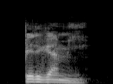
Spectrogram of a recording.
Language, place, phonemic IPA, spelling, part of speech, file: Occitan, Béarn, /peɾɡaˈmi/, pergamin, noun, LL-Q14185 (oci)-pergamin.wav
- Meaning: parchment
